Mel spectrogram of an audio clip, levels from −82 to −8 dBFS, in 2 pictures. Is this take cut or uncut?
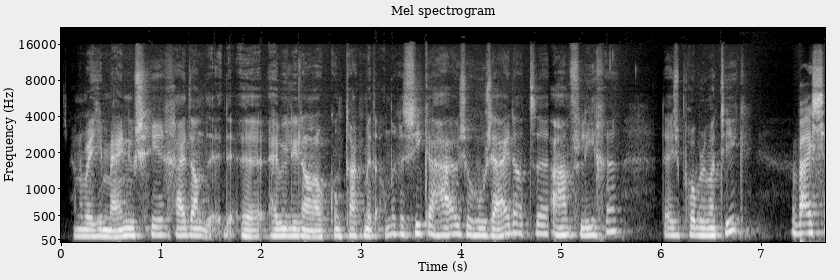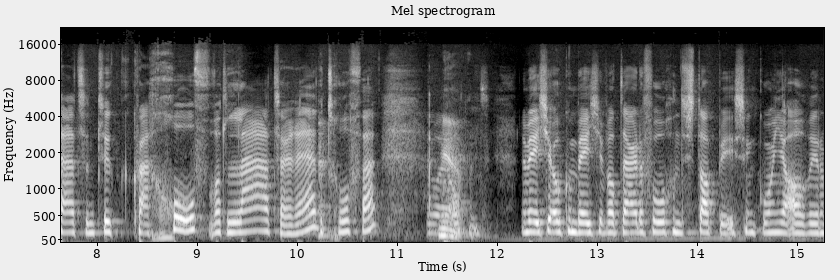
cut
